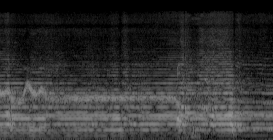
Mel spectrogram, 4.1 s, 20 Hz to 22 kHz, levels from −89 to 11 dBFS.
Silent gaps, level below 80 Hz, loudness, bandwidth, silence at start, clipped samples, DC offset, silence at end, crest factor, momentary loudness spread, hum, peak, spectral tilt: none; -70 dBFS; -36 LUFS; 16 kHz; 0 s; under 0.1%; under 0.1%; 0 s; 16 dB; 5 LU; none; -20 dBFS; -3.5 dB/octave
